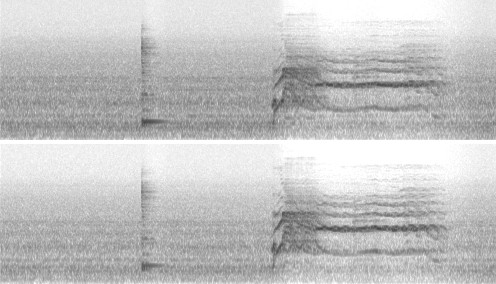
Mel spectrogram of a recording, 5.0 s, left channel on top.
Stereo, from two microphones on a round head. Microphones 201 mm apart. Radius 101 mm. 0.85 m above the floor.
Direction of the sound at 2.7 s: 45° right (ahead or behind).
